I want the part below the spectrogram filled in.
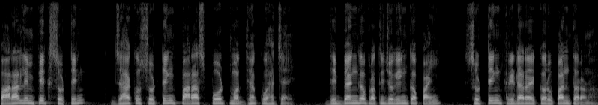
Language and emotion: Odia, neutral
